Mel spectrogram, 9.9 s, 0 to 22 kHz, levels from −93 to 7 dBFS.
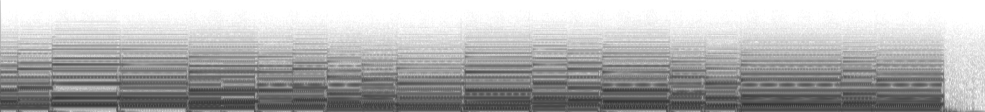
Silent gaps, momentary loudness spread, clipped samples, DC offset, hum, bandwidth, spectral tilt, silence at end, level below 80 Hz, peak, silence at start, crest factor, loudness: none; 4 LU; under 0.1%; under 0.1%; none; 6.2 kHz; -10 dB/octave; 0.3 s; -46 dBFS; -4 dBFS; 0 s; 12 dB; -16 LUFS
